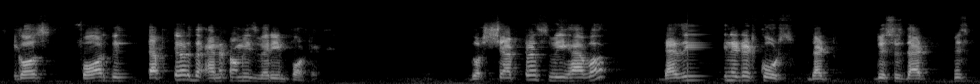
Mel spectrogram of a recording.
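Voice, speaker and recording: Bright-voiced Indian English instructor. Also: male voice, on the high side, low-quality recording. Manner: explains with homely analogies, many fillers, invites questions. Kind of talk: online class lecture.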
